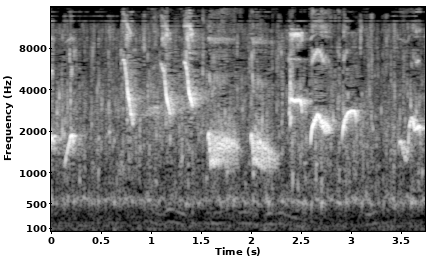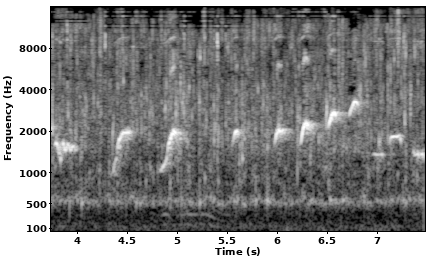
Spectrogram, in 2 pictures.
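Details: Therapy recording pairing running water with a white-rumped shama, meant to bring a stressed bird back to song: harsh squawks open, followed by a lively series of rising whistled notes, water flowing constantly.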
